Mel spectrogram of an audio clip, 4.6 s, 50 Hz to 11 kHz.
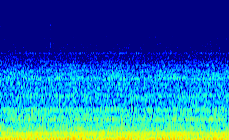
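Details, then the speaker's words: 2009 Amana 95 two-stage variable-speed gas furnace running in first stage: a smooth, even low hum with no knocks, rattles or squeals, a very quiet furnace; normal running. "This is a very quiet furnace too."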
